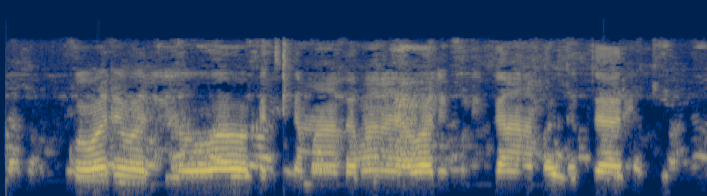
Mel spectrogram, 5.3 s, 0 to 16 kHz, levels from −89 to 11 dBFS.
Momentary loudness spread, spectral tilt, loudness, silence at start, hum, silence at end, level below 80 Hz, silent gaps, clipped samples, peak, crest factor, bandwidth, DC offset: 16 LU; 0 dB/octave; -15 LUFS; 0.05 s; none; 0 s; -74 dBFS; none; under 0.1%; 0 dBFS; 16 dB; 7.8 kHz; under 0.1%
